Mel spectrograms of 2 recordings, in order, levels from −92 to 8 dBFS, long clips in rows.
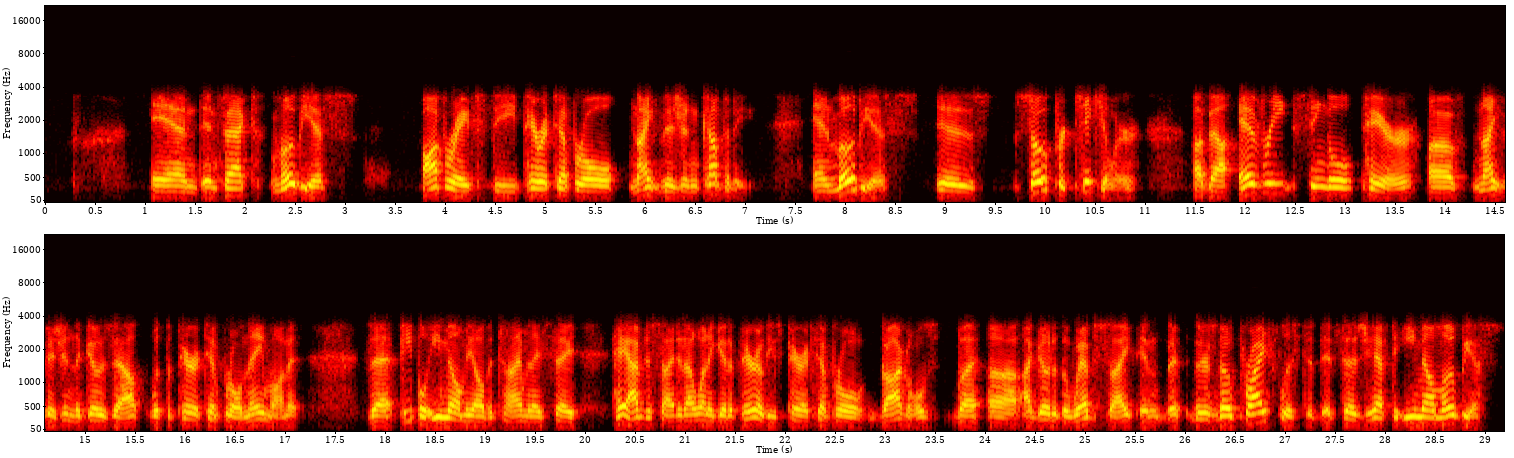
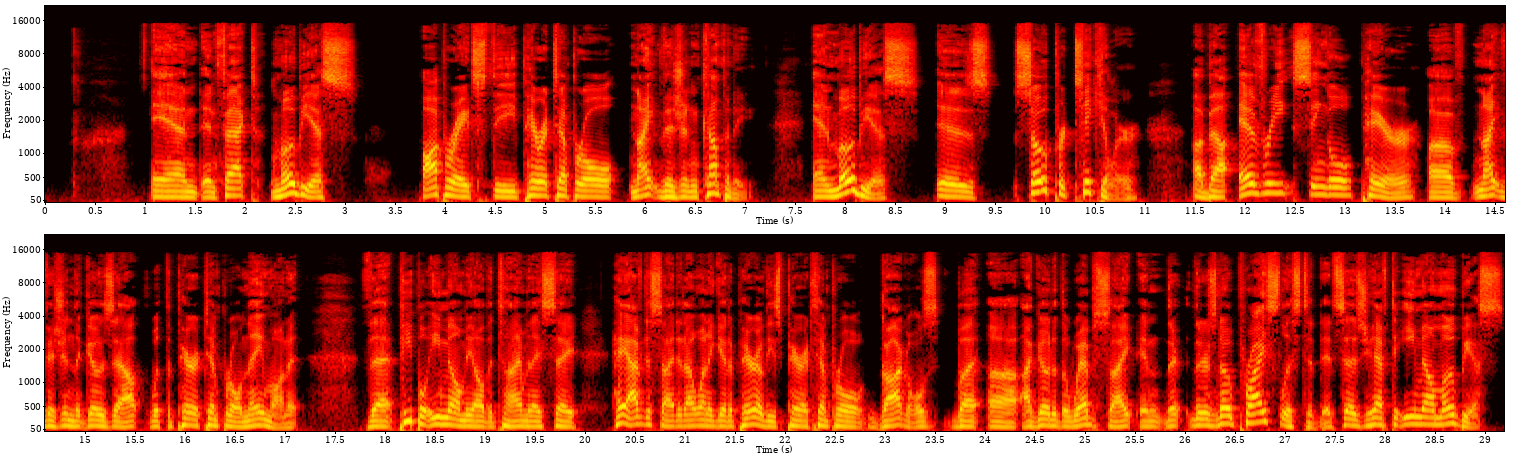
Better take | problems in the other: second | phone-call audio; nothing above 3.5 kHz

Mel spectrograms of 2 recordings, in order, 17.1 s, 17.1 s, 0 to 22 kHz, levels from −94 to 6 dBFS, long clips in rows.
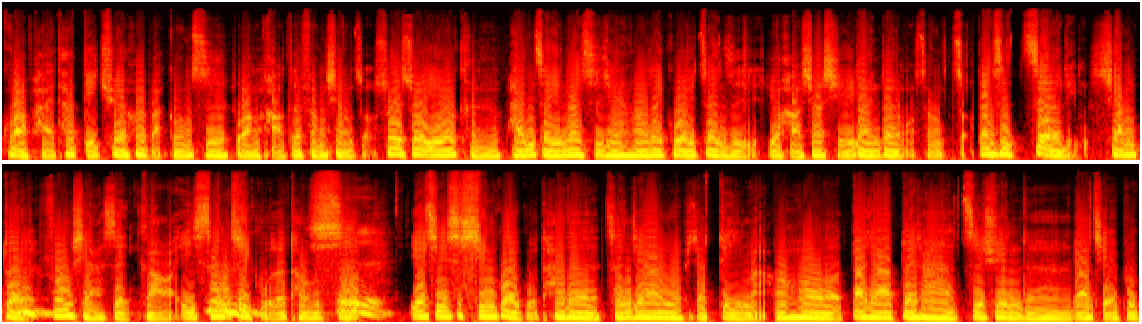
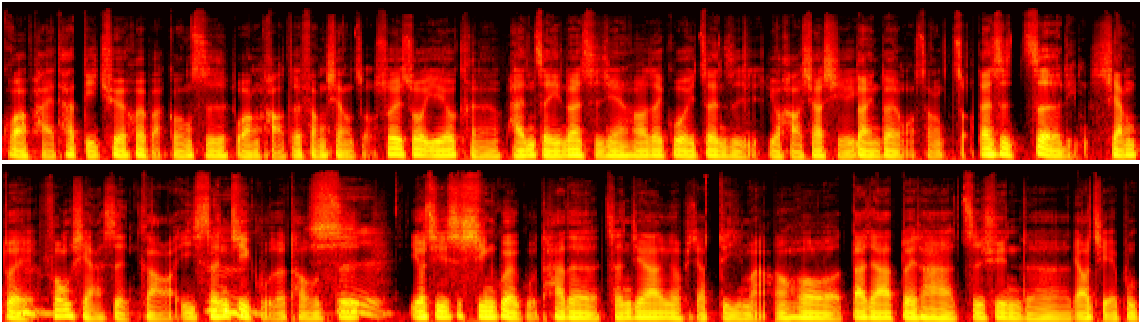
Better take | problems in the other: second | distortion; heavy; 22% of the sound clipped

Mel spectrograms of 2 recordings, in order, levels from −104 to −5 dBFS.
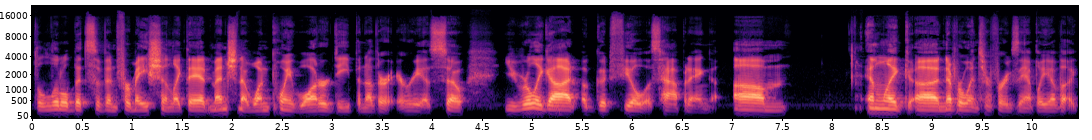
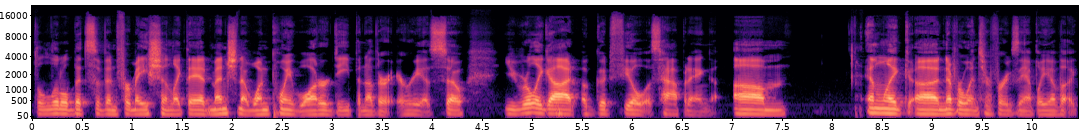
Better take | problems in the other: second | thin; somewhat; fading below 300 Hz

